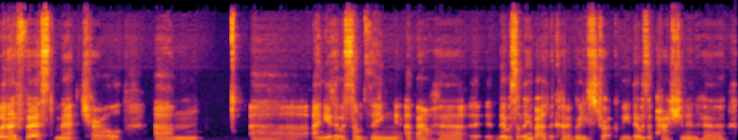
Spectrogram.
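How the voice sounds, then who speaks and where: A woman talks at a moderate pace in a very deep, low-pitched voice. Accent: English. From England. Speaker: webinar host, coaching company founder. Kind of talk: webinar interview. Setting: online webinar. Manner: halting, many fillers.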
